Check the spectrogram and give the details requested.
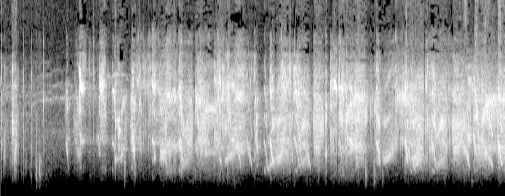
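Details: Swiftlet farming lure in the Malaysian style from Indonesia, a thick wall of shrill, overlapping chirps and squeaky twitters, steady and unbroken after a choppier first second.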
